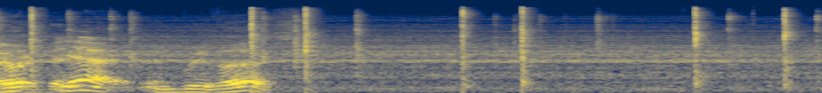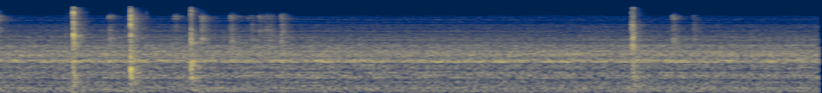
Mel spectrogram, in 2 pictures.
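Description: Switches click as a hand flips them.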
